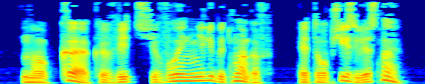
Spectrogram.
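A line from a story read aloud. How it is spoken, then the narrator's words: Bewildered. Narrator (Russian): Растерянно произнесла молчавшая до этого Таниса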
